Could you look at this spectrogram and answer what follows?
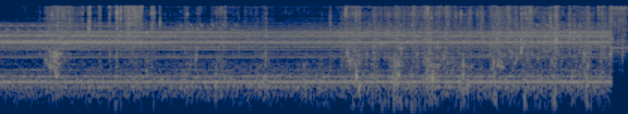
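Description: Hands splashing and sloshing in shallow river water, a string of small irregular splashes as someone gropes for fish among the rocks. A steady background hum runs underneath and cuts off abruptly near the end.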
